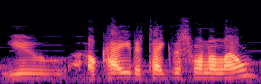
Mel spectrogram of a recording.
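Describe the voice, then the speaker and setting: A man voicing a tired police dispatcher in an audio story, flat and clipped, through a crackly telephone filter. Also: high voice, moderate pace, soft background music, pitched above the performer's own voice. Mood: flat concern. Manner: clipped, flat, matter-of-fact. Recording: crackly, band-limited phone line.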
